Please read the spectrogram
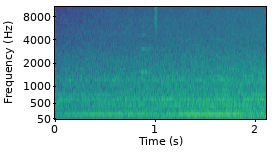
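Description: Steady low hum of a running machine, with a single faint click about halfway through.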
